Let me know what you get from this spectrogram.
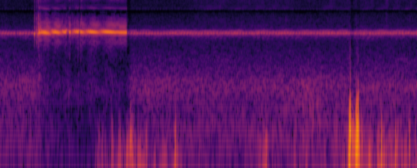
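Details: A male tree cricket, Oecanthus sp. (probably O. quadripunctatus), sings a steady, high, pure, unbroken trill in the Oldman River valley, Lethbridge, Alberta.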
